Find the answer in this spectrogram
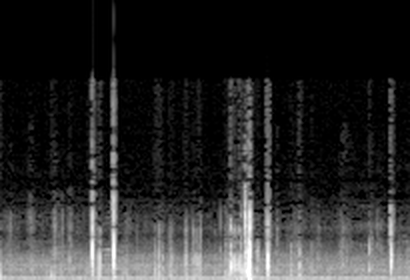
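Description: Camera being handled and repositioned: a few sharp clicks and knocks, the loudest cluster about two and a half seconds in, over a faint steady hum.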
